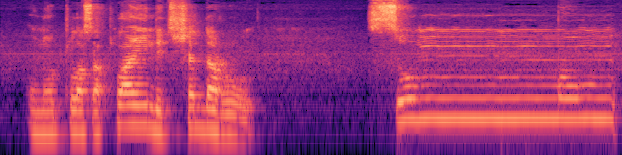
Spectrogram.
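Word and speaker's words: صُمٌّ: Summun, right? Summun. You see, I was pronouncing the silent Meem first before pronouncing the other one with Dhamma.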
